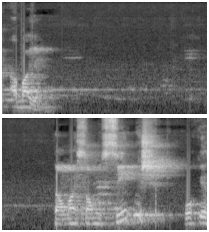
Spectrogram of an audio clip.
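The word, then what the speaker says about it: Abbagnano: Tem aquelas letras todinhas, mas a gente pronuncia Abaiano.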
